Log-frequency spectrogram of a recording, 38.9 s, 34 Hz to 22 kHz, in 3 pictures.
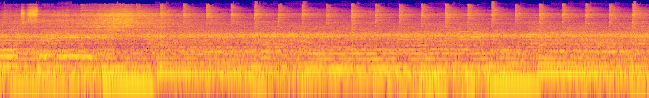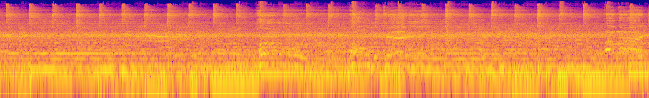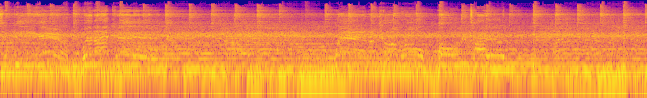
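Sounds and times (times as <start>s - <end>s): person singing: 0.0s - 3.2s, 17.8s - 22.6s, 25.0s - 30.1s, 32.4s - 37.0s
bass guitar: 0.0s - 38.9s
electric guitar: 0.0s - 38.9s
drum kit beat: 0.8s - 38.9s.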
